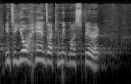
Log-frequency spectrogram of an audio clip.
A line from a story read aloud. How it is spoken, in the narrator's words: speak loudly so that we could hear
